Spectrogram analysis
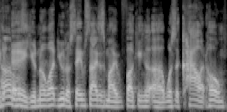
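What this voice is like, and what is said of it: Subtle put-on Vietnamese accent. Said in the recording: “one of the best, most subtle Vietnamese accents I've ever heard ... that's pretty good. Because when people usually do the Vietnamese accent, they go way over the top.”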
